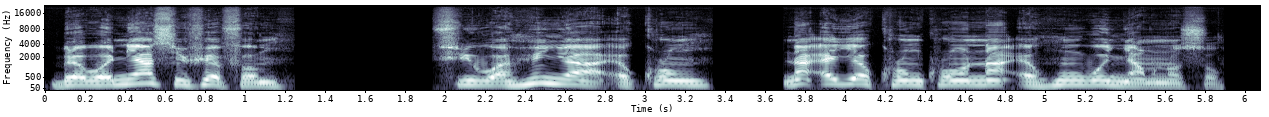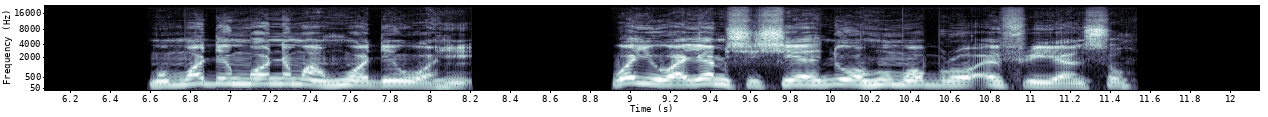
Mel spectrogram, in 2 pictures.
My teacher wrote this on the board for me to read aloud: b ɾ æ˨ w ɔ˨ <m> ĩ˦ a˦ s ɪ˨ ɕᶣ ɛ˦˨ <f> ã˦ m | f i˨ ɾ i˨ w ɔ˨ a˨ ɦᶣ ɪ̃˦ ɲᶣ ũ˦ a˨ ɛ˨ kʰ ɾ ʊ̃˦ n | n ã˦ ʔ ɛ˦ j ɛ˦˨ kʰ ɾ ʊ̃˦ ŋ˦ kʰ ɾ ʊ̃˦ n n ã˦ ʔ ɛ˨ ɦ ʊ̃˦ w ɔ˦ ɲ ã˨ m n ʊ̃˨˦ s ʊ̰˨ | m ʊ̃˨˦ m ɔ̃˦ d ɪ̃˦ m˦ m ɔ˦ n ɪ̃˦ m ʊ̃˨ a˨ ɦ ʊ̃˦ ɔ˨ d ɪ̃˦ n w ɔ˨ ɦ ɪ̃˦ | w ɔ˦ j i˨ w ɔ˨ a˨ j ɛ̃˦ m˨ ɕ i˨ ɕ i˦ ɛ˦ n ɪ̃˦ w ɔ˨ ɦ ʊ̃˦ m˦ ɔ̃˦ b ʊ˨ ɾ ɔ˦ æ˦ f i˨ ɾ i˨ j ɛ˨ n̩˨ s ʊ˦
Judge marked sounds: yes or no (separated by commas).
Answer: no, yes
